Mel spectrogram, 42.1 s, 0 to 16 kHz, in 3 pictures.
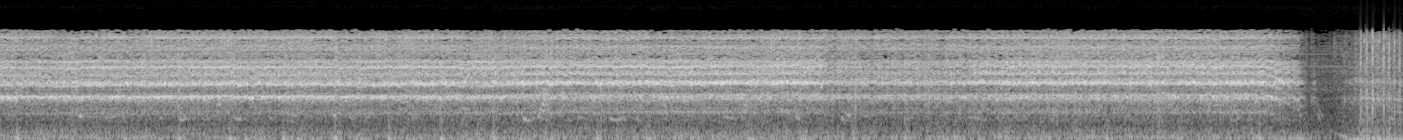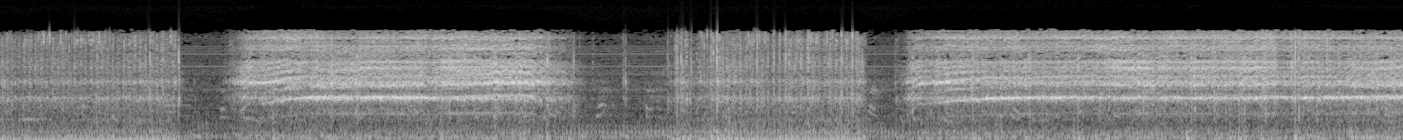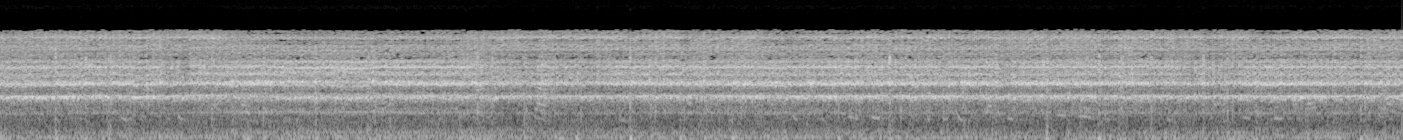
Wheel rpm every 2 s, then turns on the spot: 150, 150, 160, 160, 160, 160, 70, 30, 110, 100, 30, 70, 150, 150, 150, 160, 160, 160, 160, 160, 160.
12-16 20-22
